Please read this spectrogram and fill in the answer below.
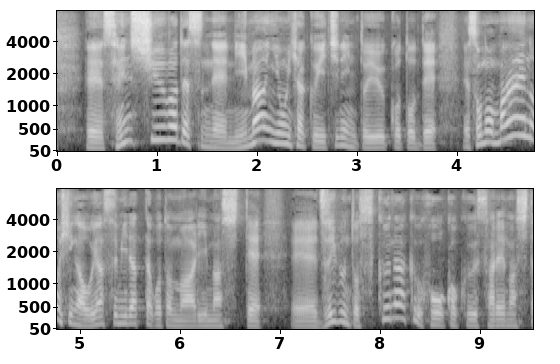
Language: Japanese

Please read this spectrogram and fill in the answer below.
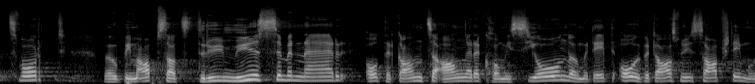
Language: Swiss German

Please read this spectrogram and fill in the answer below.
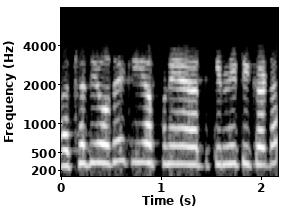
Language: Punjabi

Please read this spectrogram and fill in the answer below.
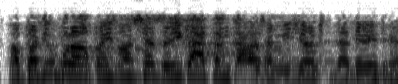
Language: Catalan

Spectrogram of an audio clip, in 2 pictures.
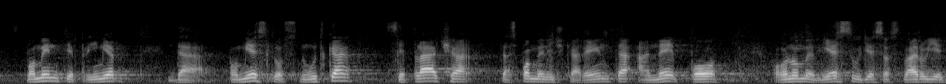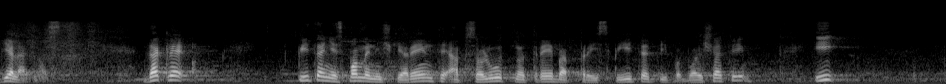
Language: Croatian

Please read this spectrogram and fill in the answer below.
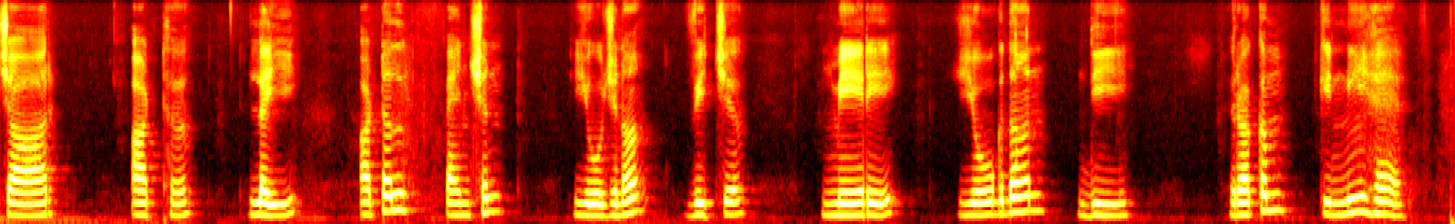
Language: Punjabi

